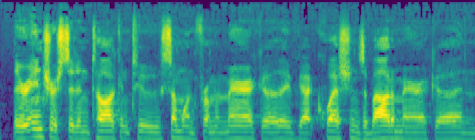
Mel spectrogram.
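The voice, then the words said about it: American English accent. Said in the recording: “they liked my accent, being an American. You know, I wasn't trying to pull off the Scottish accent.”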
